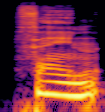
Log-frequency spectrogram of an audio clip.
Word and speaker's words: feign: let me spell that spelled f e i g n fein means to fake or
